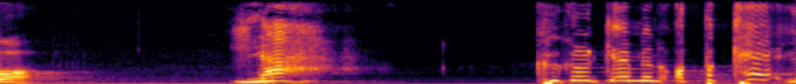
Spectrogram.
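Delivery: mock scold of the son; old habit of yelling, half-acted; imitated angry yell. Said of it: "소리를 치려고".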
